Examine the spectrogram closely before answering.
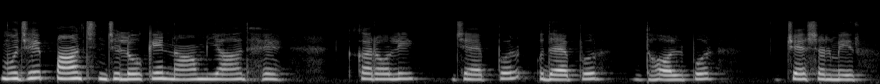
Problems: none marked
